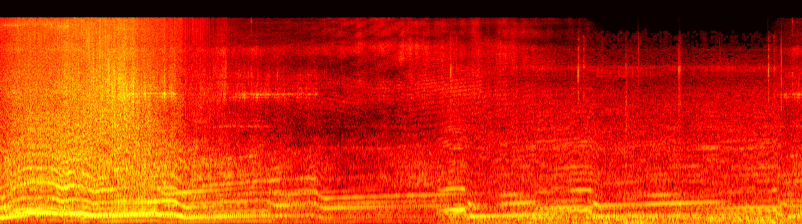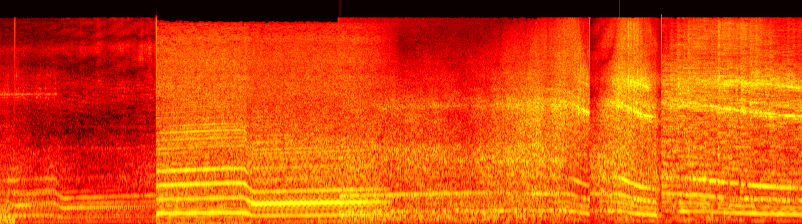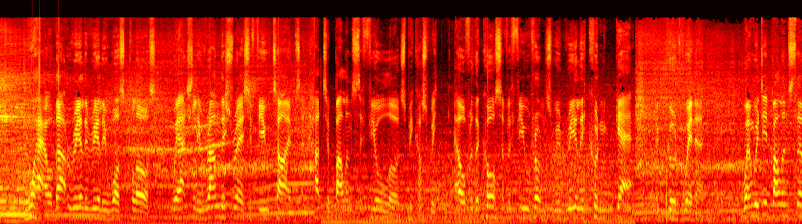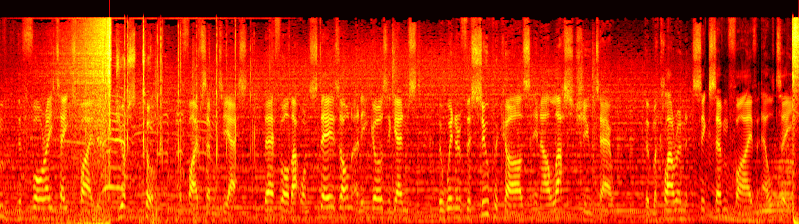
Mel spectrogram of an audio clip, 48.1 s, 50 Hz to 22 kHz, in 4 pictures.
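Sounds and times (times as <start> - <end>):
car rushing past: 0.0 - 28.8, 33.5 - 40.2
sports car engines accelerating: 0.0 - 46.7.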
